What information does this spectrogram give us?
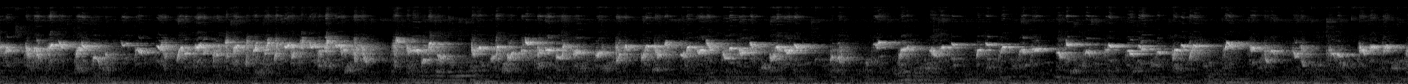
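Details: Sooty-headed bulbul, trucuk ropel lure song meant to teach young caged birds to sing: a long, continuous, rapid stream of bubbly chirping notes, rising and falling, with brief pauses near four and nine seconds.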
